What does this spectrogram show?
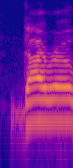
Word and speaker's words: gyro: my list I'm gonna go good old Euro Gyro whatever you want to call it it's pronounced Euro but some people say gyro gyro hero other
